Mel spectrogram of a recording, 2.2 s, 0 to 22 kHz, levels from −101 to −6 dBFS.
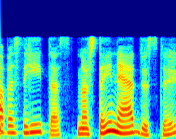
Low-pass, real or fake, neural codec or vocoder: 7.2 kHz; fake; codec, 16 kHz, 0.5 kbps, X-Codec, WavLM features, trained on Multilingual LibriSpeech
